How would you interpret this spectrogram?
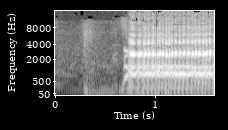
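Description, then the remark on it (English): A person lets out a loud, nasal goat-like bleat, a brief quiet lead-in followed by a sustained wavering 'baah' lasting about a second, alone. “Sometimes I think I'm a goat! Bah!”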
